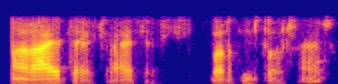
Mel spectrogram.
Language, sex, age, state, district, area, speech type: Kannada, male, 45-60, Karnataka, Dharwad, rural, conversation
